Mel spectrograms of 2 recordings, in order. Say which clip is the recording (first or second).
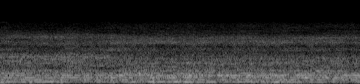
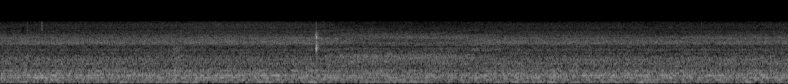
second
